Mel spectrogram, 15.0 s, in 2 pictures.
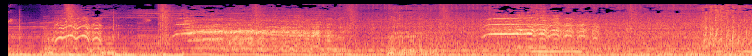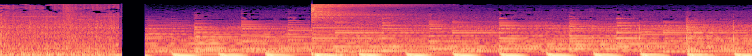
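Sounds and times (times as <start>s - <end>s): background music: 0.1s - 15.0s
horse whinnying: 0.4s - 6.0s.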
